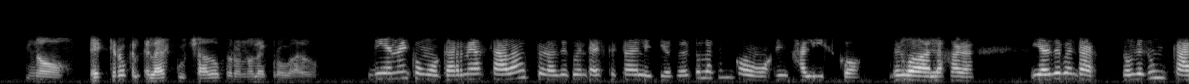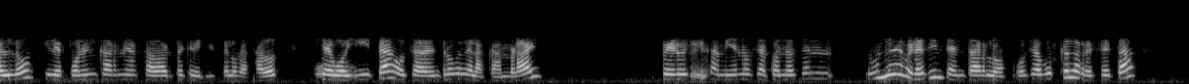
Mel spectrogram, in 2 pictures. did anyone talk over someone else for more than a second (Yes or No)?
No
